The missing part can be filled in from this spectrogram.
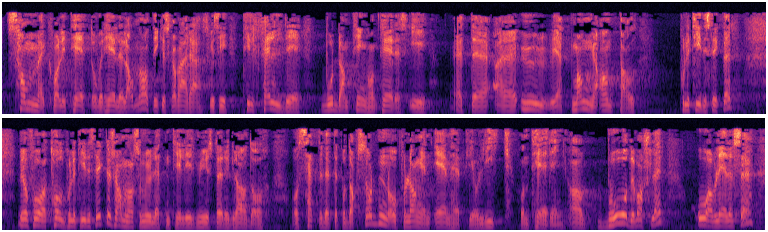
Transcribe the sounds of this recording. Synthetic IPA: sɑmːəkʰʋɑlɪt̪ʰeːt̪oːʋəɾɦeːləlɑnːəɑt̪̚d̪ɛɪkːəskɑlʋæːɾəskɑlʋɪsiːt̪ʰɪlfɛld̪ɪʋʊɖɑnt̪ʰɪŋːhɔnt̪ʰeːɾəsɪ | ʔɛ̰t̪ | ʉɛt̪mɑŋːə̰ʔɑnt̪ʰɑl | pʰʊlɪt̪ʰiːd̪ɪst̪ɾɪk̚t̪əɾʋɛɔfoːt̪ʰɔlːpʰʊlɪt̪ʰiːd̪ɪst̪ɾɪkt̪əʂɔhɑɾmɑnɑlsɔmʉːlɪheːt̪nt̪ʰɪlɪmyːəst̪œɾəɡɾɑːd̪ɔ | ʔɔ̰sɛt̪ːəd̪ɛt̪ːəpʰɔd̪ɑksɔɖɳ̩ɔ̰fɔɭɑŋːəɛneːnheːt̪ʰlɪɔliːkhɔnt̪ʰeːɾɪŋɑ̰ʋboːd̪əʋɑʂɭəɾ | ɔɑʋleːd̪əlsə

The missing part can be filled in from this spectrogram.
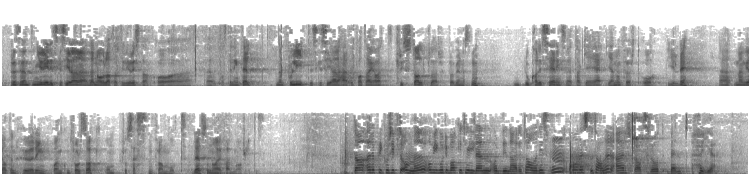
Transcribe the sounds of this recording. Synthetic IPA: pʰɾɛsɪd̪ɛnt̪̚d̪ɛnjʉɾiːd̪ɪskəsiːd̪ɑɾəd̪ɛnoːʋəɭɑːt̪ːət̪ʰːɪljʉɾɪst̪ɑɔ | t̪ʰɑːst̪ɪlːɪŋt̪ʰɪl | d̪ɛnpʰʊliːt̪ɪskəsiːəɾəɦæːɾʊpfɑt̪ːəɾɛɡhɑɾʋæt̪kʰɾʏst̪ɑlkʰlɑɾfɾɑːbʏnːəsn | lʊkʰɑlɪseːɾɪŋsʋeːd̪t̪ʰɑːkəɛjɛnːʊmføːɾt̪ɔ | jʏld̪ɪ | mɛnʋɪhɑhɑt̪ːɛnhøːɾɪŋɔɛnkʰʊnt̪ʰɾɔlsɑːkɔmpʰɾʊsɛsn̩fɾɑmːuːt̪d̪ɛsɔmnoːæɾfæɖmɛ̰ɑ̰ːʋʂlʉt̪ʰːə̥s | d̪̥ɑæɾɛpʰlɪkːʊʂɪft̪əɔmːəɔʋɪɡoːʈɪlbɑːkət̪ʰɪld̪ɛnɔ̰ɾɖ̪ɪnæːɾət̪ʰɑːləɭɪst̪n̩ɔnɛst̪ət̪ʰɑːləɾæɾst̪ɑːt̪sɾoːd̪bɛnt̪hœʏə̰

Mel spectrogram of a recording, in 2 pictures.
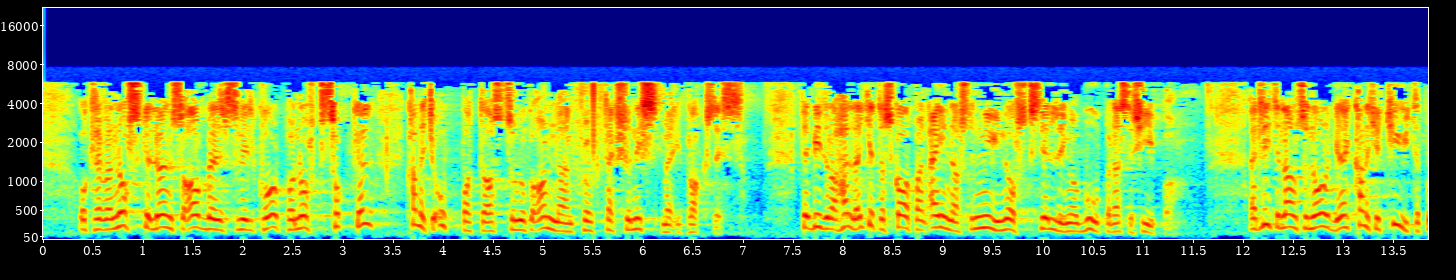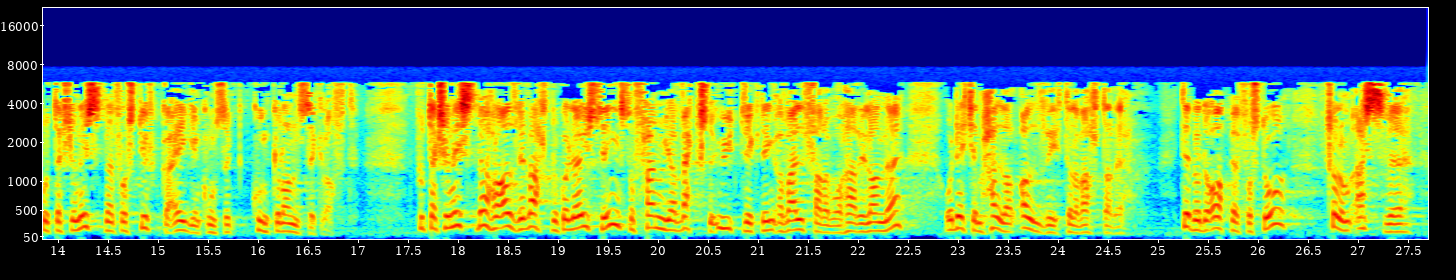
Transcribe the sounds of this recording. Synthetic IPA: ɔkʰɾeːʋənɔʂkəlœnsɔɑɾbæɪsʋɪlkʰoːɾpʰɔnɔʂksɔkːəlkʰɑnɪçːəʊpfɑt̪ːɑssɔmnuːkəɑnːəɛɪnpʰɾʊt̪ʰɛkʂʊnɪsməʔɪpʰɾɑksɪs | d̪̥ɛbiːd̪ɾɑːɾɦɛlːəɾɪçːət̪ɪɔskɑːpɑæɪnæɪnɑst̪ənyːnɔɾskst̪ɪlːɪŋɔɔbuːpɔd̪ɛsːəʃiːpɑ̰ | ɛɪt̪liːt̪ət̪lɑnsɔmnɔɾɡəkʰɑnɪçːət̪ʰyːt̪ʰɪlpʰɾʊt̪ɛkʂʊnɪsməfɔɾɔst̪ʏɾkɑæɪɡənkʰʊŋkʉɾɑnsəkʰɾɑ̰ft̪ | pʰɾʊt̪ɛkʂʊnɪsməɦɑɾɑld̪ɾɪʋæɾt̪noːkɔlœʏsɪŋsɔmfɾɛmjøːɾʋɛkst̪ɔʉːt̪ʰʋɪklɪŋɑʋɛlfæːɾɑʋoːɾɦæːɾɪlɑnːəɔd̪ɛçeːməhɛlːəɾɑld̪ɾɪt̪ʰɪlɔʋæɾt̪ɑd̪ɛ̰ː | d̪̥ɛbʉɾd̪əɑːpeːfɔʂt̪oːʂøːlɔmʔɛsʋeː

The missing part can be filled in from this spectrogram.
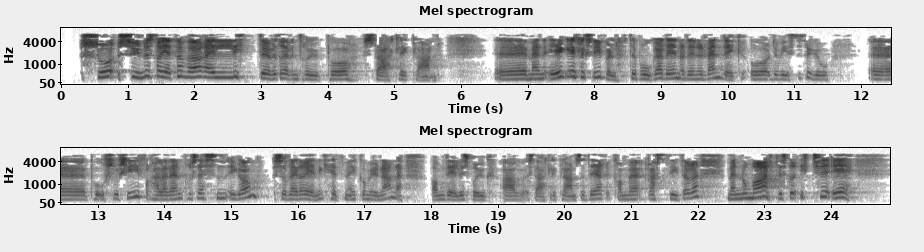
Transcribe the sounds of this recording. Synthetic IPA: sɔsyːnəsd̪ɛjɛd̪nɑʋɑːɾæɪlɪt̪ːøːʋəd̪ʁeːʋənət̪ʰɾʉːpʰɔst̪ɑːt̪lɪɡ̚pʰlɑ̰ːn | mɛnɛɡæɾflɛksiːbəld̪̥ʰɛbɾʉːkɑd̪ɛnɔd̪ɛænœd̪ʋɛnd̪ɪɡɔd̪ɛʋiːst̪əsɛɡjʊ | pʰɔʊslʊʃiːfɔɾhɑlːɑd̪ɛnpʰɾʊsɛsn̩ɪɡɑŋːsɔblæɪd̪ɛʁeːnɪɡheːd̪mɛkʰʊmʉːnənə | ʔɔmd̪eːlʋiːsbɾʉːɡɑʋst̪ɑːt̪lɪɡ̚pʰlɑːnsɔd̪æɾkʰɔmːəɾɑskt̪ʋiːd̪əɾəmɛnːʊɾmɑːlt̪ʋɪsd̪ɛʔɪçːəʔæ

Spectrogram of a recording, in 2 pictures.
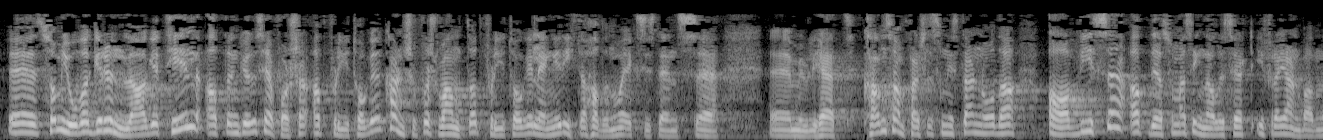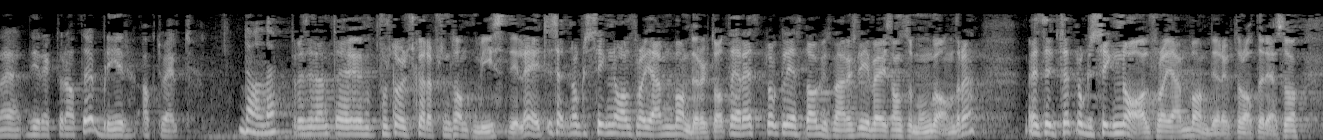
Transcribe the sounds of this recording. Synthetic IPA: sɔmjuʋɑɾɡɾʉnlɑːɡət̪ʰɪlɑt̪̚d̪ɛnkʉnːəseːfɔʂæɪʔɑt̪flyːt̪ʰoːɡəkʰɑnʂəfɔʂʋɑnt̪ɑt̪flyːt̪ʰoːɡəlɛŋːəɾɪkːəhɑd̪ːənuːəɛksɪst̪ɛns | mʉːlɪheːt̪kʰɑnsɑmfæʂlsmɪnɪst̪əɾɳnoːd̪ɑ | ɑːʋːiːsəʔɑt̪̚d̪ɛsɔmæɾsɪŋnɑlɪseːʈɪfɾɑjæːɳbɑːd̪nəd̪ɪɾɛk̚t̪ʊɾɑːt̪əblɪɾɑkt̪ʉɛlt̪ | d̪ɑləpʰɾɛsɪd̪ɛnt̪ɛfɔʂʈ̪oːkɑɾɛpɾəsənt̪ɑnt̪n̩ʋist̪ɪlːəhɛɾɪçːəsɛt̪ːnɔkːəsɪŋnɑːlfɾɑjæɳbɑːnəd̪ɪɾɛkt̪ʊɾɑːt̪hɛɾɛsɔkleːsd̪ɑːɡənsnæːɾɪŋsliːʋœɪsɑnt̪sɔmʊŋɡəɑ̰nd̪ɾə | mɛnɛɪsɾɪçːəsɛt̪ːnɔkːəsɪŋnɑːlfɾɑjæːɳbɑːnəd̪ɪɾɛk̚t̪ʊɾɑːt̪əd̪ɛ̰sɔ

